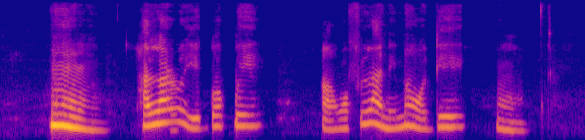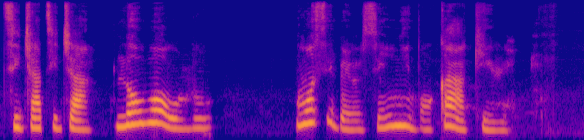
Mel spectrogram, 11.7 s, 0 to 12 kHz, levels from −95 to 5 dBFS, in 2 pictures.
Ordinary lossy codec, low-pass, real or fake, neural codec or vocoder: none; none; fake; codec, 24 kHz, 3 kbps, HILCodec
